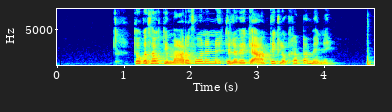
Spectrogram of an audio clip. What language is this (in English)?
Icelandic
